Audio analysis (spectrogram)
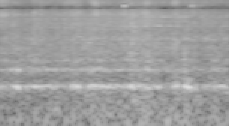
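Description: Electric skytrain rolling past in Bangkok's Siam area, a steady rumbling hum with a faint tonal whine running for the whole stretch, no one speaking.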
